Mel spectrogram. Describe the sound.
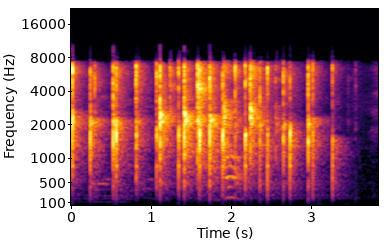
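A small group claps their hands in quick, slightly uneven bursts, close and fairly loud, with faint voices murmuring underneath before the clapping trails off at the end.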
